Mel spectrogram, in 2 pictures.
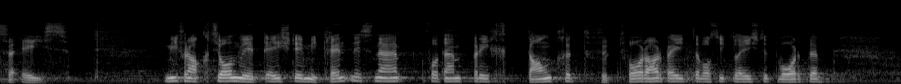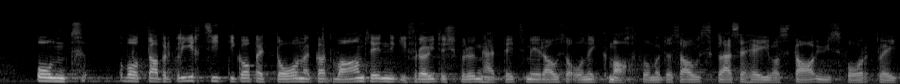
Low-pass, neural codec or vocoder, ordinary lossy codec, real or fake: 7.2 kHz; none; none; real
